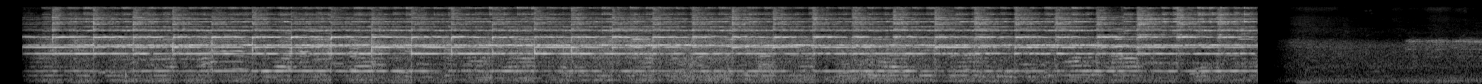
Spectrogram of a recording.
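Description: Temple bells ringing continuously, struck rapidly so the strikes overlap into one steady metallic ring, cutting off suddenly near the end.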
